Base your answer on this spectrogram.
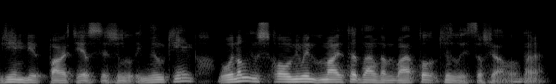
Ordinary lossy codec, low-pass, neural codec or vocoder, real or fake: none; 7.2 kHz; codec, 16 kHz, 0.5 kbps, FreqCodec, larger model; fake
